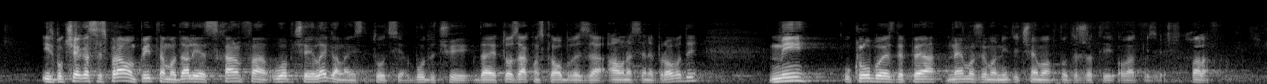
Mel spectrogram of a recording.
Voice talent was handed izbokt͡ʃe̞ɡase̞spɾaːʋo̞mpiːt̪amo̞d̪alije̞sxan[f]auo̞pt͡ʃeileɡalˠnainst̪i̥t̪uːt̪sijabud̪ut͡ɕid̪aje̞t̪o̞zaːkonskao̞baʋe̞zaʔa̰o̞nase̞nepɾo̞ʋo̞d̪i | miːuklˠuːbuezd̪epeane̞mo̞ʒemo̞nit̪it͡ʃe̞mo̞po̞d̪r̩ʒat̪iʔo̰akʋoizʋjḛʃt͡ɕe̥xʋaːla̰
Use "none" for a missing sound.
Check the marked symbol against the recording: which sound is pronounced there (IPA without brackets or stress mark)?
f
